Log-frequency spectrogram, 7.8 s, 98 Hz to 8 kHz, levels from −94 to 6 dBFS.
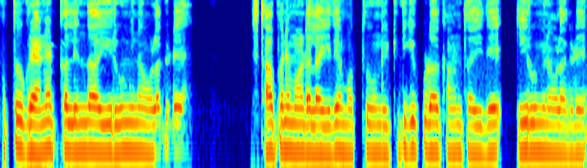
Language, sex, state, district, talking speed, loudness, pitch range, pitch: Kannada, male, Karnataka, Koppal, 145 wpm, -18 LUFS, 155-165 Hz, 160 Hz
